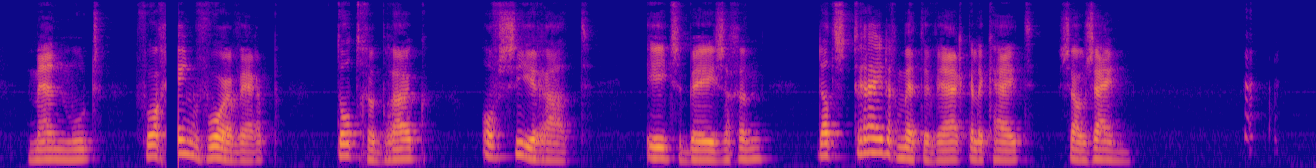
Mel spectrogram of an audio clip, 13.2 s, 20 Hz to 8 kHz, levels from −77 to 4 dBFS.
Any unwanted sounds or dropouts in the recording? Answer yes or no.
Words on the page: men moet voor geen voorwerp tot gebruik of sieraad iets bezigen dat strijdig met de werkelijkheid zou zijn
yes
